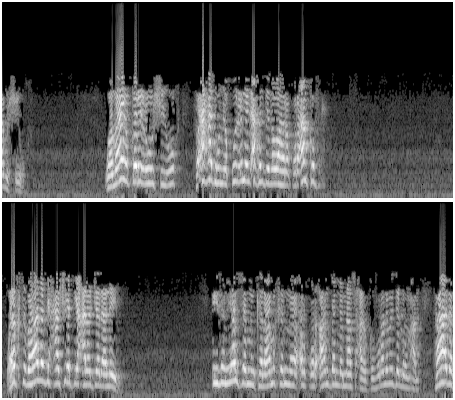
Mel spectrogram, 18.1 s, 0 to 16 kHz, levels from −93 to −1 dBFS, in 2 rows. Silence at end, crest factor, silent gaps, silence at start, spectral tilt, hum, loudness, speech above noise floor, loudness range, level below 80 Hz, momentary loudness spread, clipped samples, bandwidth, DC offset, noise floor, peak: 0 s; 14 dB; none; 0 s; -4.5 dB/octave; none; -13 LUFS; 35 dB; 6 LU; -48 dBFS; 13 LU; 0.2%; 11.5 kHz; under 0.1%; -48 dBFS; 0 dBFS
